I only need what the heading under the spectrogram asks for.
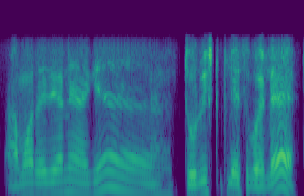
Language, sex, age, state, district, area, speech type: Odia, male, 18-30, Odisha, Kalahandi, rural, conversation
